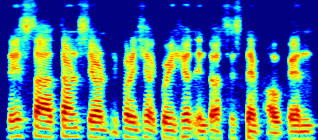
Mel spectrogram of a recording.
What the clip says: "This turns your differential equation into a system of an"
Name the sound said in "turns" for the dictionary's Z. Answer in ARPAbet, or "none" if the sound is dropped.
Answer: S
